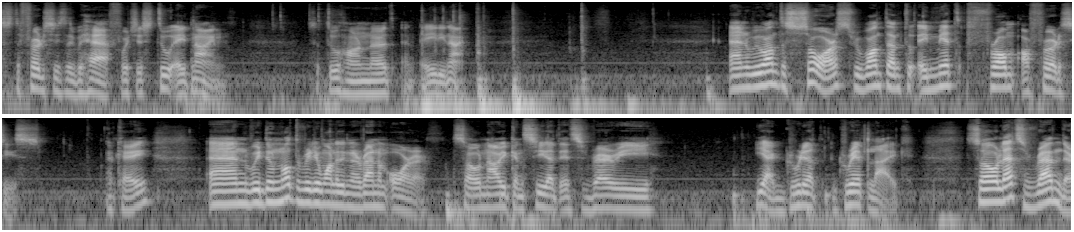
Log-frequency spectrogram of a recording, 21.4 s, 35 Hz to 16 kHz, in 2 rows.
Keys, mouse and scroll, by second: 1.8 Tab, 2.7 click, 3.5 click, 7.9 click, 9.9 click, 13.9 click, 15.4 middle click, 15.7-16.6 scroll down 5, 16.2 middle click, 18.2 scroll up 3, 18.6 middle click, 19.1 scroll up 2, 20.0-21.2 scroll down 2, 21.2 scroll down 1.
